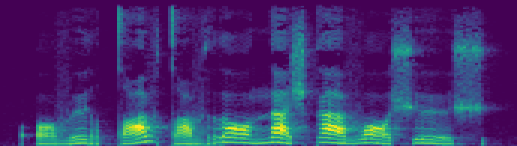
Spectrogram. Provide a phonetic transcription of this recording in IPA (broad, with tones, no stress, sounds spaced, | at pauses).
ʔ ɔ˩ v ø˥˧ r tˤ a˩˥ v tˤ e˩ v r ɔ˥˧ n̪ a˥˧ ʃ ɡ a˥˧ v ɔ˥˧ ʃ ø˥˧ ʃ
